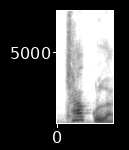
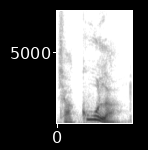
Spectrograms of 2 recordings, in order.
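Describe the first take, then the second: First: The stress is on the first syllable. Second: The stress is on the second syllable. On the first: The speaker calls it wrong. "You can't put a stress on the first syllable. You can't say chakula" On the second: The speaker calls it right. "think about a stress there. That becomes chakula"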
